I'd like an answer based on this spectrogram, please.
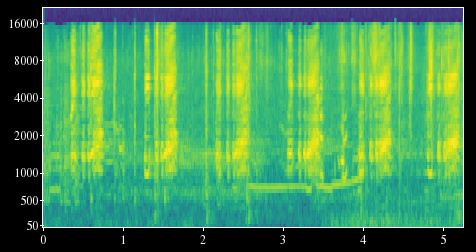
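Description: A flock of chickens clucking with repeated short calls, one bird holding a drawn-out note for about a second midway.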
